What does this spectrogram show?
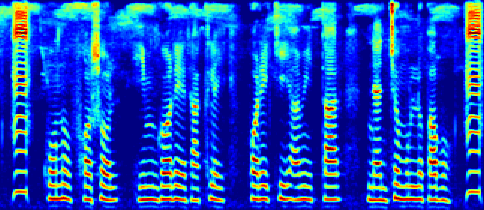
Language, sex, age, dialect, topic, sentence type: Bengali, male, 18-24, Rajbangshi, agriculture, question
